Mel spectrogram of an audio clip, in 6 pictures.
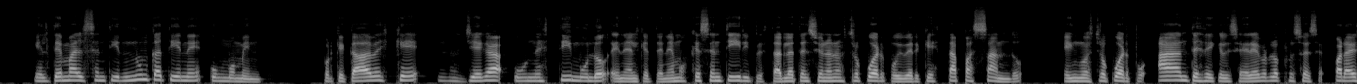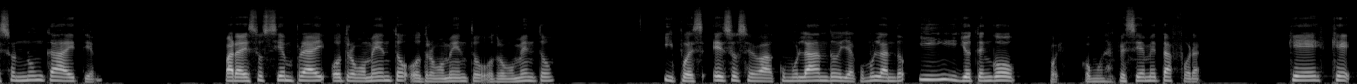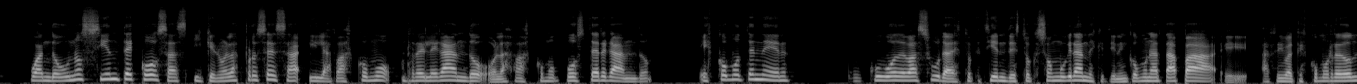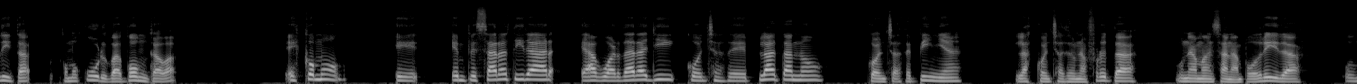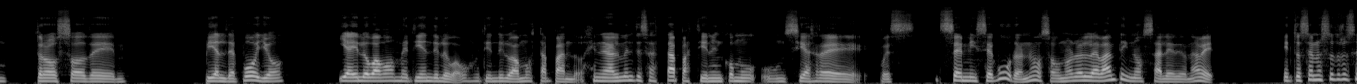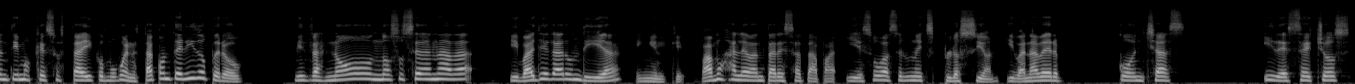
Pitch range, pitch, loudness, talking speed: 145-190 Hz, 165 Hz, -28 LUFS, 175 wpm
